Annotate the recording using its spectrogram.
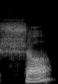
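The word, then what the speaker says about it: શ: percent ten percent softer now you have sha literally the sh sound in English like in the word shock or Sharon now here's a fun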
